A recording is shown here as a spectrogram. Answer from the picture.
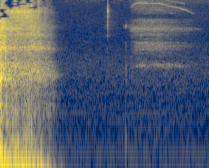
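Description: A man sighing: one short, heavy exhale into a close microphone lasting about half a second, followed by a faint click about a second in.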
